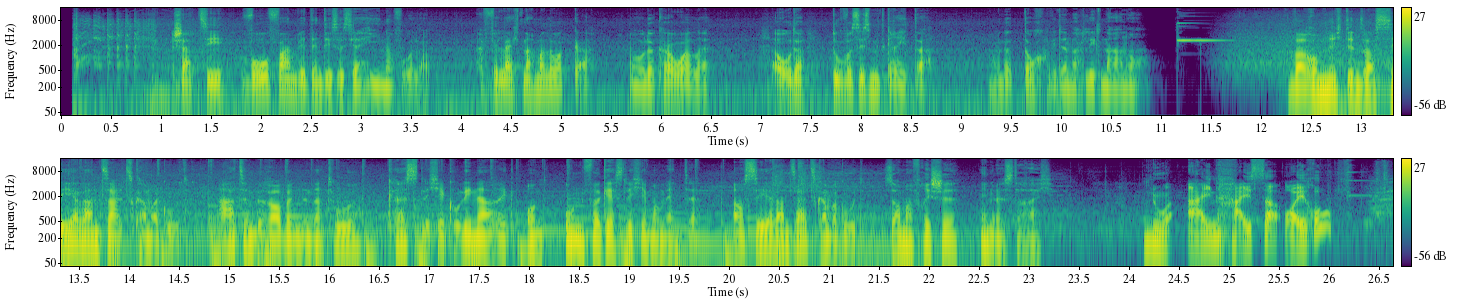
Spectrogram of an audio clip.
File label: AUSTRIAN Voice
